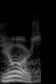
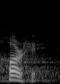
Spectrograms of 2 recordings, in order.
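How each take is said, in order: First: The name is said with Portuguese pronunciation. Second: The name is said with Spanish pronunciation. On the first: The name is Portuguese. The speaker calls it right. "Then you know it's Jorge" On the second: The name is Spanish. The speaker calls it wrong. "not Jorge"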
